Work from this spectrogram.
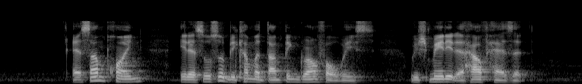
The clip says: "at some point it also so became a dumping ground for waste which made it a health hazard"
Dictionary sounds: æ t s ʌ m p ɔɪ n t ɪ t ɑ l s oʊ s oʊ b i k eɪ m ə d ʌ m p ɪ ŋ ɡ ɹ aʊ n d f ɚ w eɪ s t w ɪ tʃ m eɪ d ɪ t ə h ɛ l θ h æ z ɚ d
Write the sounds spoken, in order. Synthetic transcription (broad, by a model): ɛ t s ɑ m p ɔɪ n t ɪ t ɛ s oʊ s oʊ b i k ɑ m ə d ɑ m p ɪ ŋ ɡ ɹ aʊ n f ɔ w eɪ s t w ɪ tʃ m eɪ d ɪ t ə h ɛ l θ h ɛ z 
